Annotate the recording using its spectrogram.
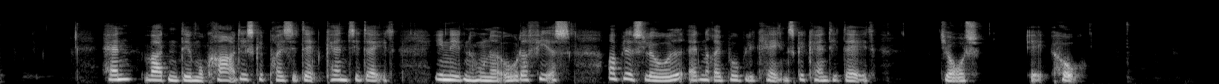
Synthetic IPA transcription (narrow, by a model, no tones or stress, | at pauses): hænʋɑ̈d̥end̥e̝mo̝kʰʁɑ̰̈ːd̥isɡ̥əpʰʁɛsid̥en̰d̥̚kʰænd̥id̥ɛ̰ːd̥ine̝d̥n̩ɦunɐð̞ˠɔ̽ːɾ̥ɒ̽fiɐ̰sɒ̽b̥le̝slɔ̽ːð̩ˠæd̥enʁɛpʰub̥likʰɛ̰ːnsɡ̥əkʰænd̥id̥ɛ̰ːd̥ | d̥jɒ̥ː | ho̰ː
